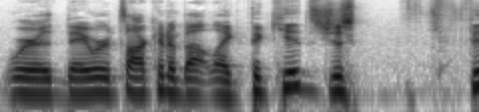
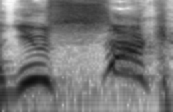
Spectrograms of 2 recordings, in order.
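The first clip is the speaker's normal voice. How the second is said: high-pitched mock yell, no real volume; 9 semitones higher than usual. Dad from the other team at an eight-year-old, mock yell. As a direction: act out a dad's yell. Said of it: "come up to me and yell".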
